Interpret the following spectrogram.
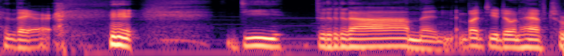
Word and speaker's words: Dramen: And the plural in German would be die Dramen. Das Drama, die Dramen. Not die Damen, that is the ladies, but die Dramen with an R there. R there. Die Dramen.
